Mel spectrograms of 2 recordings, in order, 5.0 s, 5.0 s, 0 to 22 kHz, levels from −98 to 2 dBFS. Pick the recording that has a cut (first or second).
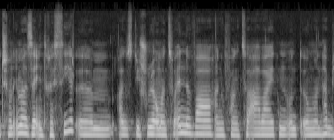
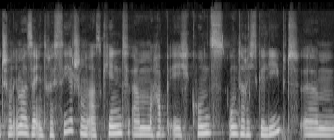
first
